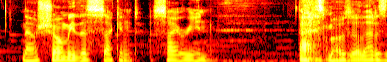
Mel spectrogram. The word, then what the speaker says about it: Cyrene: Also, I know her name is Sirene, but ain't no way I'm calling her that. That sounds ridiculous. What a stupid pronunciation.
